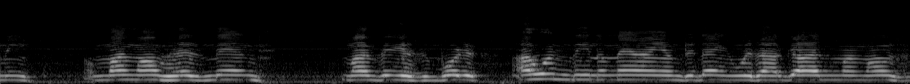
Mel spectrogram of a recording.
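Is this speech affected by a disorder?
Yes: cerebral palsy, spastic, mild.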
